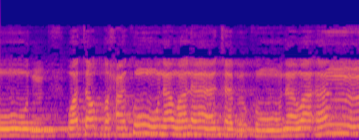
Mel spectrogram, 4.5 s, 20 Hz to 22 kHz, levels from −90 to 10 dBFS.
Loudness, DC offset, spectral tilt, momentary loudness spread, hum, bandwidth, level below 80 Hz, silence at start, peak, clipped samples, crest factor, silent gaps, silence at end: -19 LUFS; under 0.1%; -5 dB/octave; 4 LU; none; 10.5 kHz; -66 dBFS; 0 s; -6 dBFS; under 0.1%; 14 dB; none; 0 s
